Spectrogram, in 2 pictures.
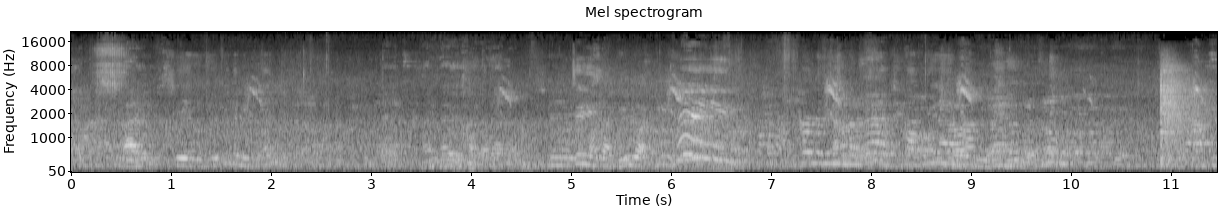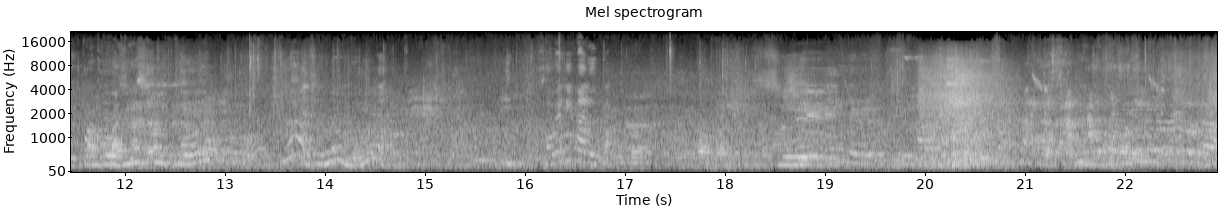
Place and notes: Puig de Sant Pere, Palma, Illes Balears, Spain - Cafe Arenas, Placa de La Drassana, Palma Mallorca.
Cafe Arenas, Placa de La Drassana, Palma Mallorca. Sont M10, built in mics.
